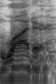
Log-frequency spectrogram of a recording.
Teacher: So, the T is a D, like a soft D.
